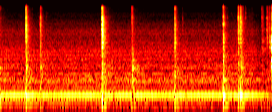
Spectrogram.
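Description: An intro sound effect: a steady low hum with sharp clicks and knocks at irregular intervals.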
